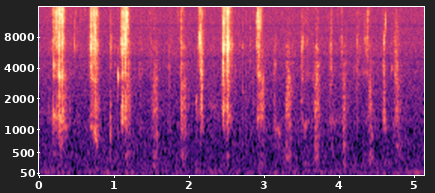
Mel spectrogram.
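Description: Okra pod bitten and chewed close to the mouth: a run of crisp, wet crunches about two a second, fading to softer chewing clicks in the last couple of seconds.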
